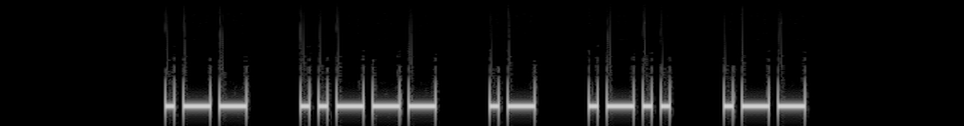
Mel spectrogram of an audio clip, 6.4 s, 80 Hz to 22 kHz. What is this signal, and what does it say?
Morse code, heard as a keyed tone, about 20 wpm, spaced as for 15 wpm, 700 Hz. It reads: W2ALW
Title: 122 Lesson 20g - Number 3 - Call Signs 20wpm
